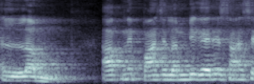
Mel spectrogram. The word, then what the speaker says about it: लं: लगता है आप करें लेकिन लम ही बोलना है ल ए एम इसके बाद में आपको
